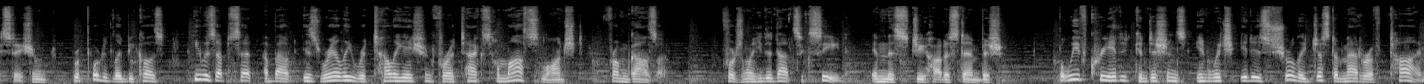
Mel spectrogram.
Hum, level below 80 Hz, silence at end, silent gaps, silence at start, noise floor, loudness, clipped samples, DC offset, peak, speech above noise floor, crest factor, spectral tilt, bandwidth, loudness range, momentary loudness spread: none; -48 dBFS; 0 s; none; 0 s; -35 dBFS; -16 LUFS; under 0.1%; under 0.1%; 0 dBFS; 20 dB; 14 dB; -5 dB/octave; 16.5 kHz; 3 LU; 6 LU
